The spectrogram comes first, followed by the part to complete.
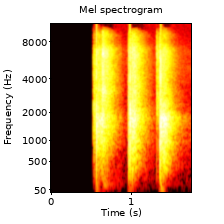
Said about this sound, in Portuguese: Mas agora, olha só, eu vou fazer três palmas e vocês vão ouvir para dizer se foi num ritmo mais lento ou se foi num ritmo mais rápido do que o anterior, tá bem? Presta atenção.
